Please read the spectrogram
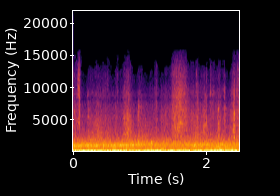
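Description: Low, steady wind rumble on the microphone, with faint footsteps and rustles on a grassy, leaf-littered path.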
